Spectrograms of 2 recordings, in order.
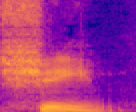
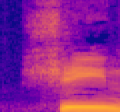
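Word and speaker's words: שין: It's sheen. Sometimes pronounced sheen, sometimes pronounced seen.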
